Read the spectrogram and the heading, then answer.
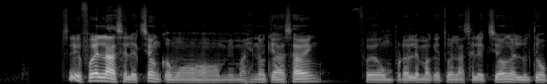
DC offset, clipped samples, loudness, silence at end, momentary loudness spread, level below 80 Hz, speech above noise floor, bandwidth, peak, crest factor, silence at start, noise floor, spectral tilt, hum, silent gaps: under 0.1%; under 0.1%; -27 LUFS; 0 s; 13 LU; -76 dBFS; 39 dB; over 20 kHz; -4 dBFS; 24 dB; 0.6 s; -66 dBFS; -5 dB/octave; none; none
